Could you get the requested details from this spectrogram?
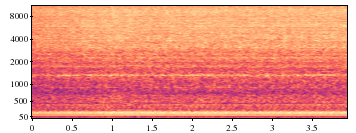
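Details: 1999 Saab 9-3 after its crank-no-start from a weak sensor signal was fixed; the signal now reads 6.3 V running with an 11.4 V notch. Steady, even idle hum with a smooth regular beat and no misses or knocks.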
